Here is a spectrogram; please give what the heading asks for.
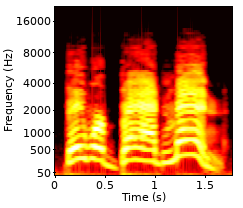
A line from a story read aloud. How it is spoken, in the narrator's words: I cried, this apparent obtuseness beginning to feel very much like a passive-aggressive attack on my character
